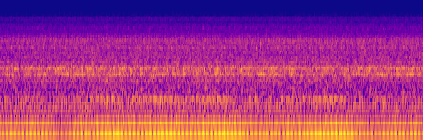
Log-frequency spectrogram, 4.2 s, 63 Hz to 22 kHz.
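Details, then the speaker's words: Lada Niva 21214 after tightening the loose alternator belt a couple of millimetres (it squealed sometimes, especially in cold weather): even steady idle, low rumble, no squeal or chirp from the alternator and power-steering belts; normal idle. "Мы натянули ремень генератора буквально на пару миллиметров. В этом случае он не будет визжать ."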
